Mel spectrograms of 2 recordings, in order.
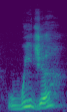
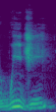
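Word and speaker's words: Ouija: got a book called we Jia or we G as a would have said when I was a little kid I've since learned that that's not the correct way to say it this is by Andrew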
